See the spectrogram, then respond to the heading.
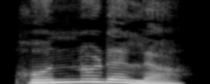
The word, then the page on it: ಹೊನ್ನೊಡಲ: honnoḍala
